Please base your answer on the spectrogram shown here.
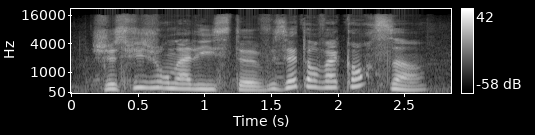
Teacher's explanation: she has a particular accent, which means that she almost stresses the last syllables of the words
